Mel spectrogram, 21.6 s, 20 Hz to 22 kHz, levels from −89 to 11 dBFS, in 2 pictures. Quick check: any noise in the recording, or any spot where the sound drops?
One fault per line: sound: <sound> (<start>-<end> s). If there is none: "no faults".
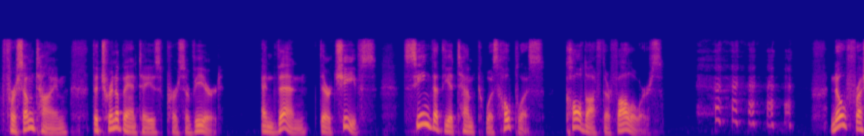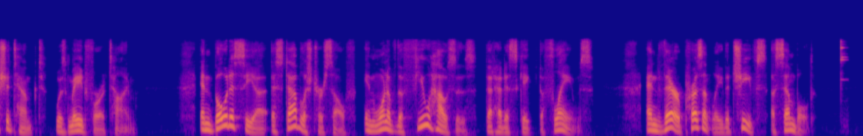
sound: laugh (8.7-9.9 s)
sound: tap (21.3-21.4 s)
